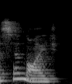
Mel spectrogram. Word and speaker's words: senoide: Ele parece um tio, mas esse símbolo é chamado de senoide, né? A forma correta de da pronúncia seria senoide.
